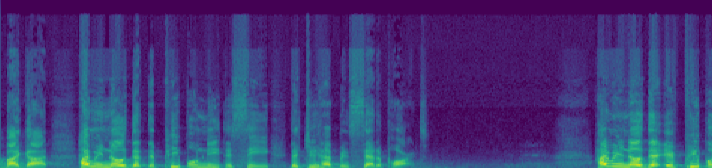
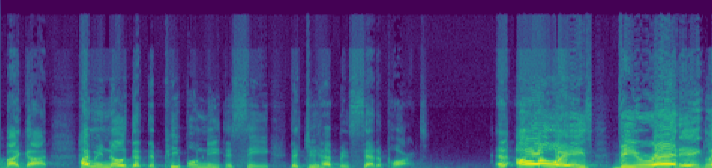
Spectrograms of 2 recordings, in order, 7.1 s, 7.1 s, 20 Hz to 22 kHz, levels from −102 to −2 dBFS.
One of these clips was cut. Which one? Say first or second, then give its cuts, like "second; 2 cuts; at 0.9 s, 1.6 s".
second; 1 cut; at 4.9 s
